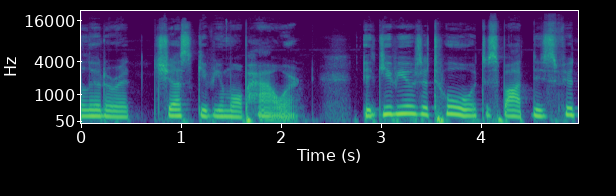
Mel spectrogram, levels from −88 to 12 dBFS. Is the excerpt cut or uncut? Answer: uncut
